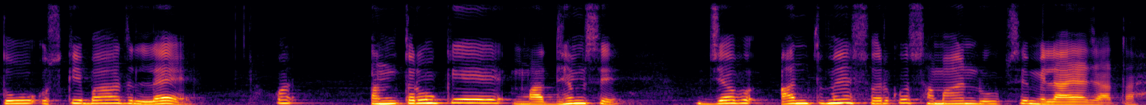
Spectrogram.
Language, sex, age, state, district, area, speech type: Hindi, male, 18-30, Madhya Pradesh, Hoshangabad, rural, spontaneous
